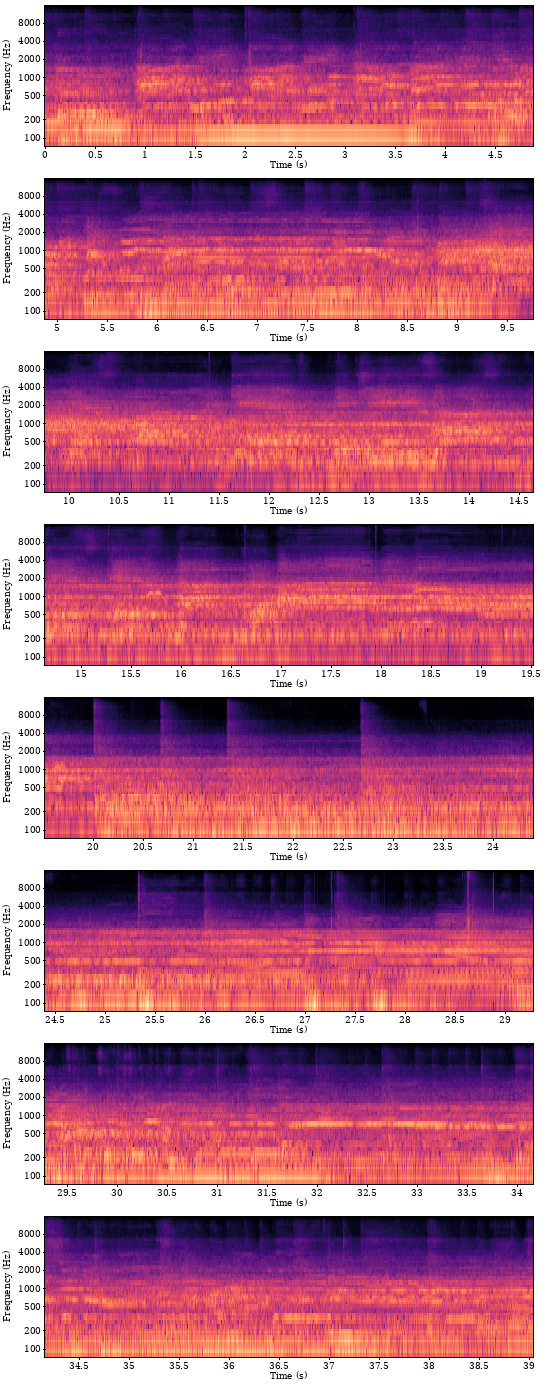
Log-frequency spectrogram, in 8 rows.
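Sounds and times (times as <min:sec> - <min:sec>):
held choir-like voices: 0:00.0 - 0:21.7, 0:24.7 - 0:39.0
live band music with singing: 0:00.0 - 0:39.0.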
